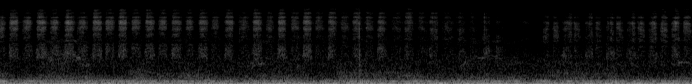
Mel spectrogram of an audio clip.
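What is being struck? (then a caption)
Felt-tip marker on velvet-flocked paper card. A thick orange felt-tip marker is rubbed in short, quick strokes over the surface of a small, flat velvet-flocked paper poster card while coloring it in, as a hand with long red nails holds the card. The strokes make a soft, steady scratchy rubbing with a brush of bright texture over a constant low hum.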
